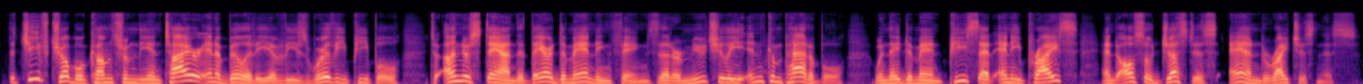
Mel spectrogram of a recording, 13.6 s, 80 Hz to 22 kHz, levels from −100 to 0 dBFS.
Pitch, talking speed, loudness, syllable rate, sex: 160 Hz, 155 wpm, -19 LUFS, 5.4 syllables/s, male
